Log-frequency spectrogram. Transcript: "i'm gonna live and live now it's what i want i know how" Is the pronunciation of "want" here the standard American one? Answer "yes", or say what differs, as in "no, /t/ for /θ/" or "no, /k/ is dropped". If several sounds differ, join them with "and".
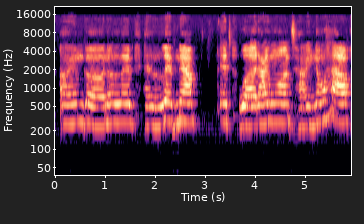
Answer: yes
